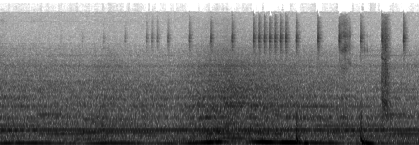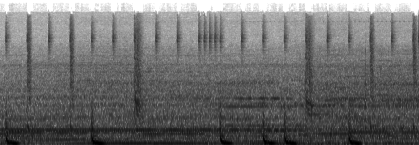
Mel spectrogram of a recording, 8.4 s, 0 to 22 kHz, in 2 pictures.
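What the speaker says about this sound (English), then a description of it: "Car's running, it's on." Running engine of a Mazda 3i car, idling with a steady low hum and a series of sharp intermittent clicks and knocks over it, close and moderately loud, no talking.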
